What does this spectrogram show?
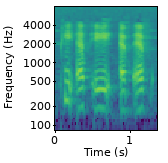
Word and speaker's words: Pfaff: And I do have an old machine, which is the brand name is it Pfaff, or I don't know how to pronounce it. It's Pfaff, and I think it's a German brand, and it's very durable.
